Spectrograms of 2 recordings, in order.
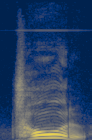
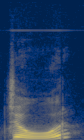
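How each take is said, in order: First: छोर high and loud, breathy onset; aspirated chh. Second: चोर with a plain ch; unaspirated ch. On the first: Teacher warns of mix-ups, छोर with strongly aspirated chh. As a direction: push a puff of air into छोर. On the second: Teacher warns of mix-ups, चोर with unaspirated ch. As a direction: say चोर without a puff. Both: Shown as a demonstration. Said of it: "के उच्चारण में हम कई बार गलती".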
